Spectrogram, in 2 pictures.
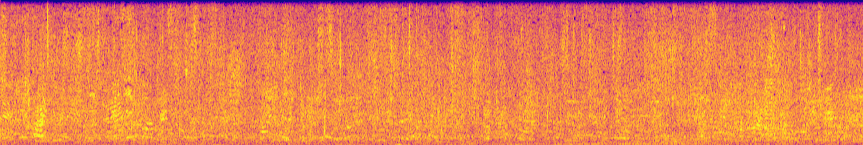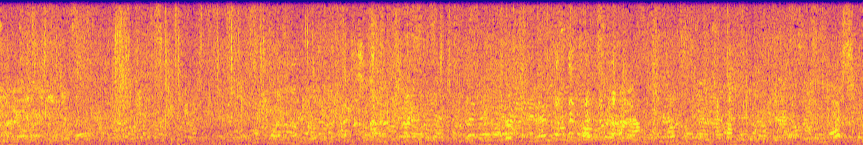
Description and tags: crowd ext medium walking quickly continuous steps good movement
crowd, ext, medium, steps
